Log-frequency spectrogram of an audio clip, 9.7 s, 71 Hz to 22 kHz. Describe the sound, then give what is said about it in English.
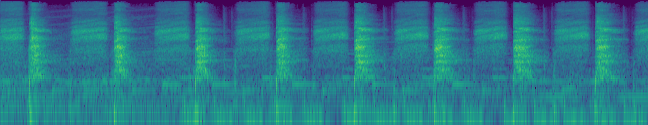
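Quick, deep breaths taken during a breathing exercise: a rapid series of sharp, gasping inhales and exhales repeating at a steady rhythm, fairly loud, with no talking. “I'm gonna invite you to do 10 deep breaths with me, quickly. I'm gonna make this popping sound at the end, okay?”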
